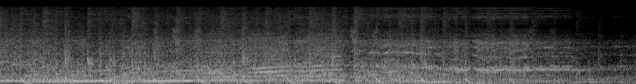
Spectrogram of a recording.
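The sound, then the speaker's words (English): A car launches and its engine revs hard, climbing through gear changes from first into second while tires squeal and skid. Loud, with no voices, the roar easing slightly at the end. “You nail it, first gear. Second gear, you're looking for traction, lots of traction.”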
